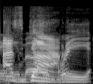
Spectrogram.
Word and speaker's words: Asghari: Asghari.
